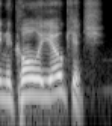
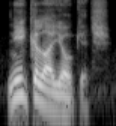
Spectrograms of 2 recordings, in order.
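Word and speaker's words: Nikola Jokić: McKinnon was honored um by Nicole yic Nicola yic I should say it right another incredible moment here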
